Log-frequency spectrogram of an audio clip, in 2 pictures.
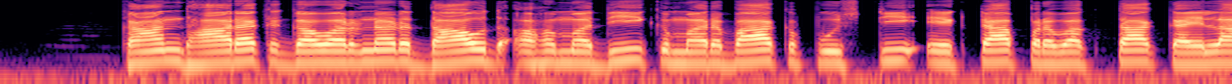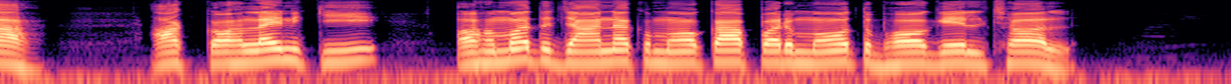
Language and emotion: Maithili, neutral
